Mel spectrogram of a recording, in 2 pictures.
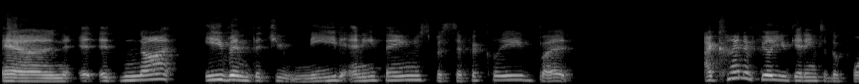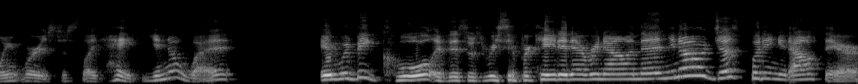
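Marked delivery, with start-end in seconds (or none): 9.6-15.3 mocking sarcasm, high pitch swooping up and down. Showing how asking for reciprocation sounds done sarcastically: sarcastic tone. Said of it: "in a sarcastic way like I just did".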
